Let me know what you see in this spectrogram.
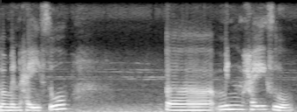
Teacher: ada bacaan idhar yaitu wa min haitsu, min haitsu jelas tidak dengung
